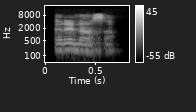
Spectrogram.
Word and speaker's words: Renaissance: Okay, so enlightenment is what we can consider this is post रेनासा. हम रेनासा उसको pronounce करते हैं, रेनेसांस लिखते हैं.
